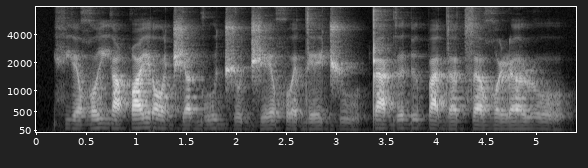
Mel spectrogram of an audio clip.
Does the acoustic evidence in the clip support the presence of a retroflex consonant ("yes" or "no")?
yes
